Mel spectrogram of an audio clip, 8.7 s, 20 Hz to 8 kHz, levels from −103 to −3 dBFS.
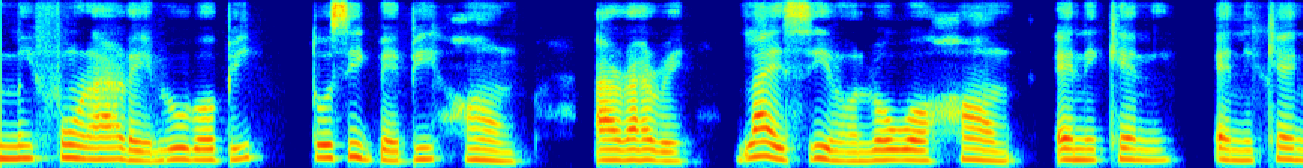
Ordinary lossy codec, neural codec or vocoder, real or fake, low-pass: none; codec, 16 kHz, 0.8 kbps, ZipCodec; fake; none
